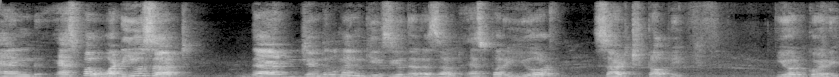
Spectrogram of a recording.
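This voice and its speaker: Speaking at a very slow pace with long, frequent pauses, a man with a high pitch and ordinary pitch variation is heard over noticeable background noise and audible room echo. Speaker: SEO agency CEO teaching a class. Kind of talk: lecture.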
